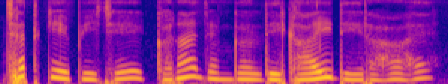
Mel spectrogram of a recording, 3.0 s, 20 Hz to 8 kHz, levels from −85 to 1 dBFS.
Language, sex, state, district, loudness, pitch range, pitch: Hindi, female, Himachal Pradesh, Shimla, -18 LUFS, 200-240 Hz, 215 Hz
